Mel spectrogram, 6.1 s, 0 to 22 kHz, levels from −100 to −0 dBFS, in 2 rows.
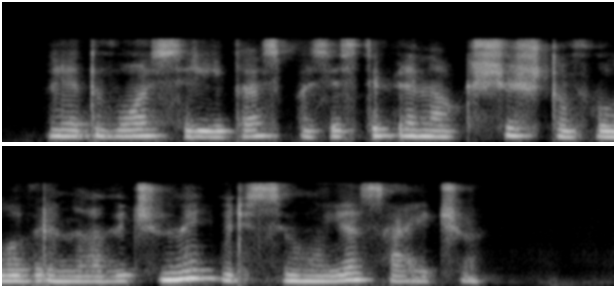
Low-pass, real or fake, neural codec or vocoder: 7.2 kHz; fake; codec, 16 kHz, 2 kbps, FreqCodec, smaller model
